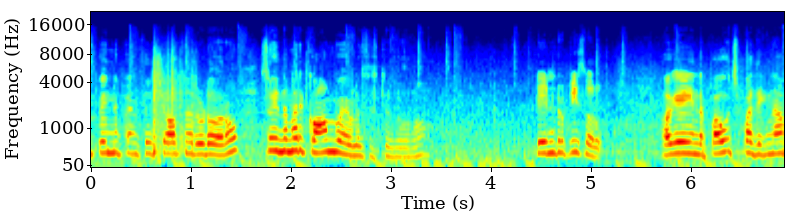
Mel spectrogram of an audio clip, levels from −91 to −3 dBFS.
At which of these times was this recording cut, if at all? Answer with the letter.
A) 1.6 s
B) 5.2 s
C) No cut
B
